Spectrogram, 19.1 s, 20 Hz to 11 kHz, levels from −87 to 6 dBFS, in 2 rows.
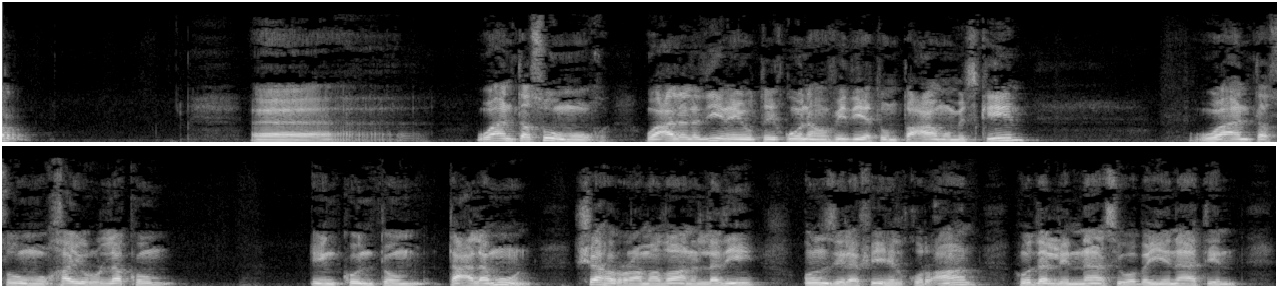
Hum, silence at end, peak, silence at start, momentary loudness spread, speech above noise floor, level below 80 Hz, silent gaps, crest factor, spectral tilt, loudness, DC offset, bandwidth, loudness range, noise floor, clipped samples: none; 0.3 s; 0 dBFS; 0 s; 8 LU; 49 dB; -58 dBFS; none; 16 dB; -6.5 dB/octave; -16 LUFS; under 0.1%; 9.6 kHz; 3 LU; -64 dBFS; under 0.1%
